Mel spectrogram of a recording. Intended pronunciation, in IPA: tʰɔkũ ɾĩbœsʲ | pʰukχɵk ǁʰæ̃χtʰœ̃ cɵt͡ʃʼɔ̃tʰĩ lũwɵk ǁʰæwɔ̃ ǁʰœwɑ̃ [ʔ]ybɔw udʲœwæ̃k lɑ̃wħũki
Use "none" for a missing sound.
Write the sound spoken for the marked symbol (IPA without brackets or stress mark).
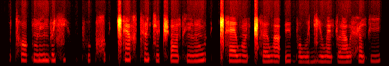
ʔ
